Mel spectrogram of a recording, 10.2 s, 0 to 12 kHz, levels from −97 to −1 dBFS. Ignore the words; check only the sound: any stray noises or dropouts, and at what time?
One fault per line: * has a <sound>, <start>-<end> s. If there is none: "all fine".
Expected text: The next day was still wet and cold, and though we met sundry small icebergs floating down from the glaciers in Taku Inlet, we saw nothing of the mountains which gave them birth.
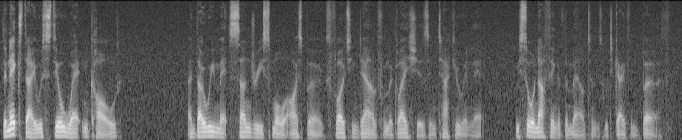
all fine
